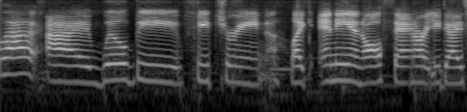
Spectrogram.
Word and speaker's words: Anya: spelling it wrong because, I've heard the name Anya, like Anna kind of Anya, like how it's spelled like Anna instead of with a Y.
